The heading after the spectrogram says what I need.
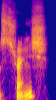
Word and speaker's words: strange: Palabras de una sílaba como nice y como strange que terminan con E, recordando el tema o la regla que les dije que toda palabra en el inglés que termine con E, la E va a ser muda. Entonces, a pesar de que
